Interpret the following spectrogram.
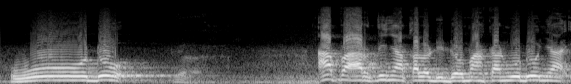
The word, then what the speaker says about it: wudu: Maka kita caranya adalah dengan wud wudu bidomil wau. Bidomil wawi pakai domah wau. Bacanya wudu.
